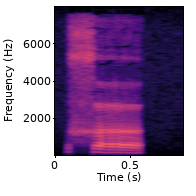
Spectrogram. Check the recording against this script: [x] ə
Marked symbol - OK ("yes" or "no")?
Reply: yes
